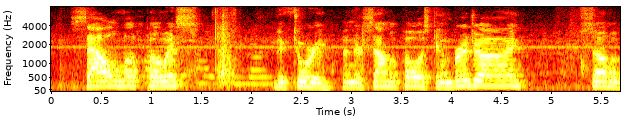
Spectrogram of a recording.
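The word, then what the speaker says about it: Psalmopoeus: say it right lol it's almost like it's pronounced with an s Salim opposed it starts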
